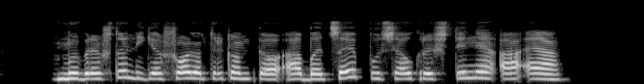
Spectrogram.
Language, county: Lithuanian, Kaunas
